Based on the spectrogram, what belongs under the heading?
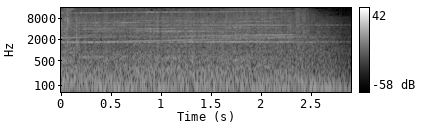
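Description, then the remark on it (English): A loud airplane engine roars steadily with a high whine running through it, a dense unbroken wall of noise that tapers slightly at the very end, as the plane takes off with Cruise clinging to its side in a film scene directed by Christopher McQuarrie. No voices. “And you just see the land drop away beneath him as the plane takes off.”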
